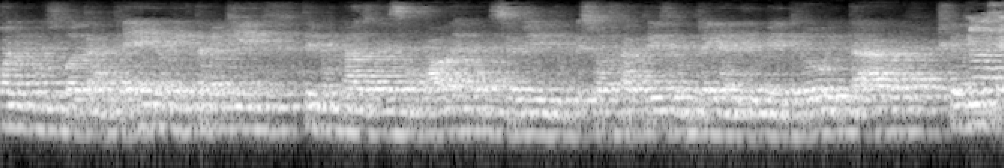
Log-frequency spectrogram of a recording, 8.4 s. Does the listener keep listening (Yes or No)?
No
